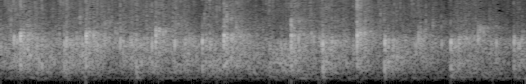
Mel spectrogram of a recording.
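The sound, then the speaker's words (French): An audience applauding God together, a dense, steady crackle of many hands clapping at once with scattered sharper claps standing out, fairly loud throughout and with no voices over it. “Est-ce qu'on peut applaudir notre Dieu qui se sert de nous partout où nous sommes?”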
